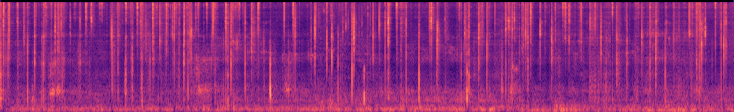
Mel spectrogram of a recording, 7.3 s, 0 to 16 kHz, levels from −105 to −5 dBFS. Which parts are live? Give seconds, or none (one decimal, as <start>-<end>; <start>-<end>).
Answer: 3.1-3.7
